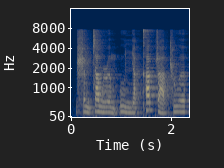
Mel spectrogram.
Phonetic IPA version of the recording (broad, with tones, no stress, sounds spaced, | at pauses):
ʂ ə˨˩˨ ŋ c a˨˩ w ɹ ə˨˩˨ m ʔ u˨˩ ɲ a˨˩ k̚ t̪ʰ a˦˥ k̚ ʂ aː˨˩ t̚ ʂ u˧ ə̯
